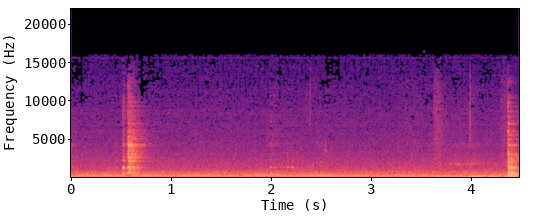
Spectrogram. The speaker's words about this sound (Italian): Apriamo con un altro piatto e con gran cura rovesciamo tenendo la distanza.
